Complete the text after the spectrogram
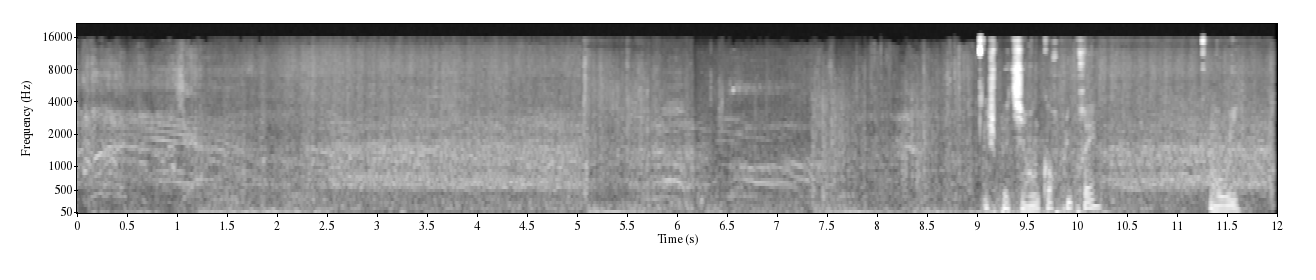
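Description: Fireballs burst with loud, deep booms.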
